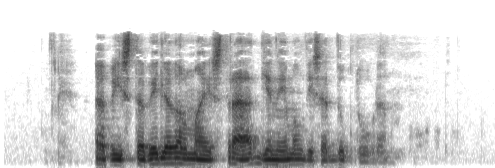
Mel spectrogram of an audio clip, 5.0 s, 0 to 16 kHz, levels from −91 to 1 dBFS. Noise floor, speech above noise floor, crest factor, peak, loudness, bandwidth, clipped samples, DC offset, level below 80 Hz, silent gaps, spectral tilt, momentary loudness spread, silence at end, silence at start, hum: -67 dBFS; 51 dB; 16 dB; -2 dBFS; -16 LUFS; 8 kHz; under 0.1%; under 0.1%; -54 dBFS; none; -4.5 dB/octave; 15 LU; 1.1 s; 0.95 s; none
